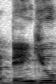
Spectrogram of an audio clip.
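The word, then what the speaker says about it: dengue: बहुत बहुत बड़े बड़े जो लोग हैं वो गलती कर देते हैं इसमें, लेकिन आप गलती मत कीजिए, इसको इसका सही उच्चारण डेंगी या डेंगी है, ठीक है।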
